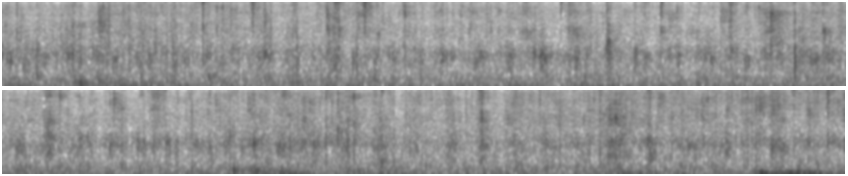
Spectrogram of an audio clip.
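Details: Pet guinea pigs, three of them, eating veggies in a small indoor space: dense patter of crisp nibbling clicks and crunches, quiet and continuous, no voices or music.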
